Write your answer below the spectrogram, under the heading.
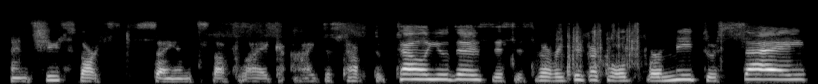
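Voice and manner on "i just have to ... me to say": thick put-on Spanish accent. Quoting a woman the speaker is telling a story about: thick spanish accent. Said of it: "she's got this thick Spanish accent".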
